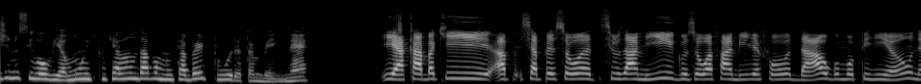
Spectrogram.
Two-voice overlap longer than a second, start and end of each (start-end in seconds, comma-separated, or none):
none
